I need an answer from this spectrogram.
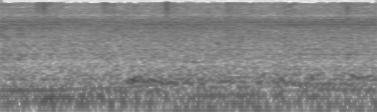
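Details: Steady low rumble like a passing vehicle or distant engine, with no animal voice heard.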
